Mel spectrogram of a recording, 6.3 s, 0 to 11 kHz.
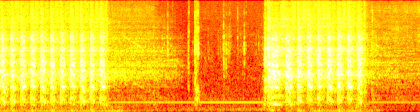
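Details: Volvo 740 petrol, unstarted for about 20 years, fresh super unleaded added: quick even cranking about three beats a second, never catches; fuel pump hums steadily between attempts. Crank-no-start; owner later suspects a stuck injector flooding a cylinder.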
